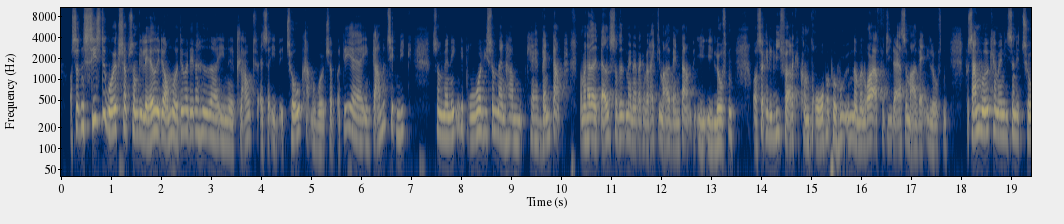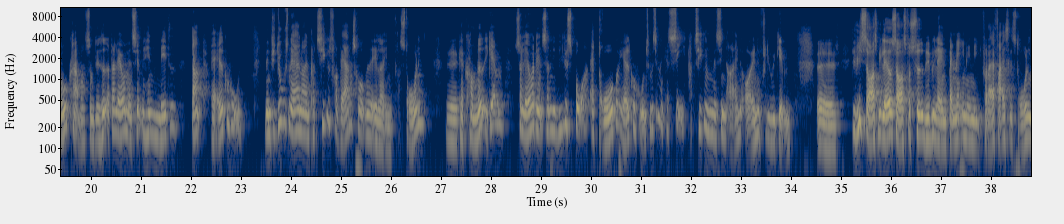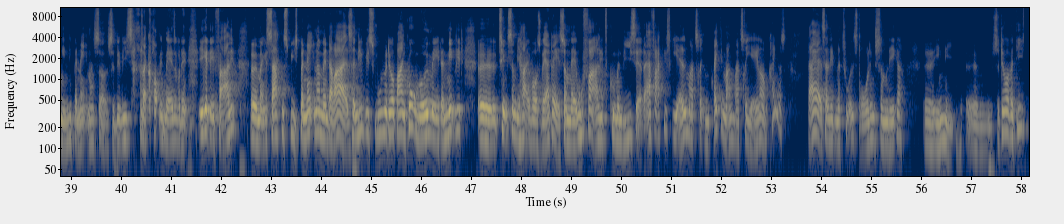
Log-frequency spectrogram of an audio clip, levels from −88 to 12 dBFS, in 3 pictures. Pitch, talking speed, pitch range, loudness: 155 Hz, 250 wpm, 130-185 Hz, -28 LUFS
